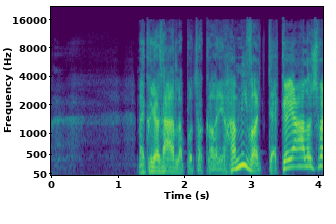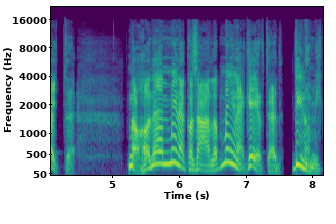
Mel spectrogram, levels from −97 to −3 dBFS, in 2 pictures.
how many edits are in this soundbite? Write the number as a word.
zero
